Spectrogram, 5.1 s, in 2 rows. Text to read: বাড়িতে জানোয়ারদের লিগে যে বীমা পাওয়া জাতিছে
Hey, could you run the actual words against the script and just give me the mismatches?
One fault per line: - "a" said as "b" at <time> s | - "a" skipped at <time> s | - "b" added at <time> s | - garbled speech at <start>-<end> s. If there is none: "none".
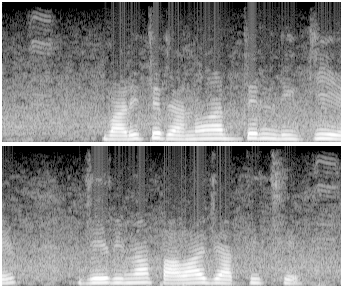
none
